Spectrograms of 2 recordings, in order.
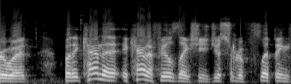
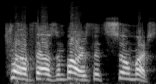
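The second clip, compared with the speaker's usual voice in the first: high, loud incredulous echo; over-the-top astonished TV reaction; mock amazement; 10 semitones higher, 4 dB louder than usual. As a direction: gasp at the sum in mock awe. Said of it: "they have the same impact".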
